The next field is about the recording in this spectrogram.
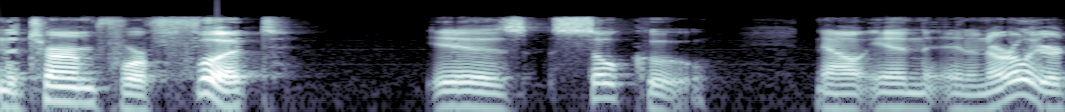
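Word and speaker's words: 足: this in this context we use the the pronunciation it's ooh it's ooh okay and then the term for foot is soku now in in an earlier technique Oishi upgma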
